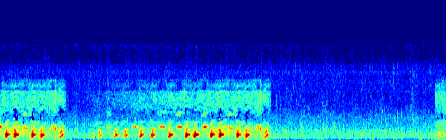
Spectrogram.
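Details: Zebra barking in two runs of quick, squealing yelps, about two per second, followed by several seconds of near quiet with only a low hiss.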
